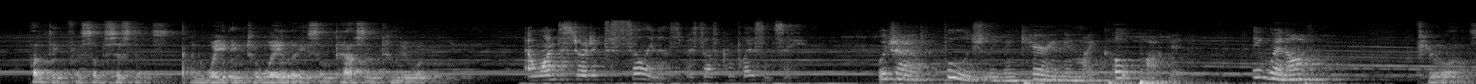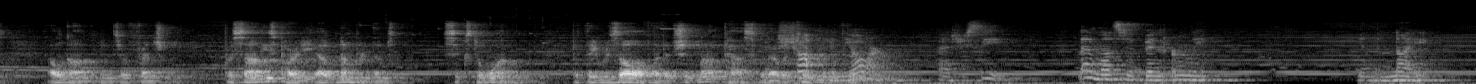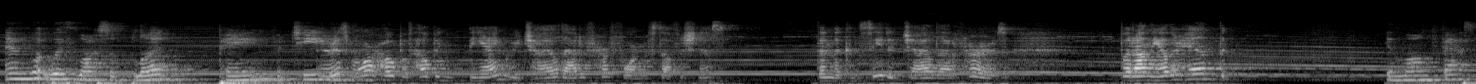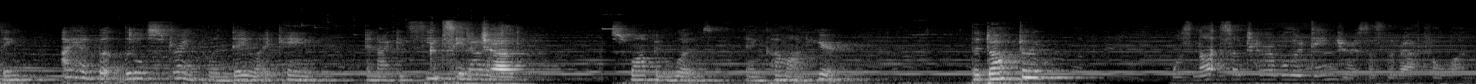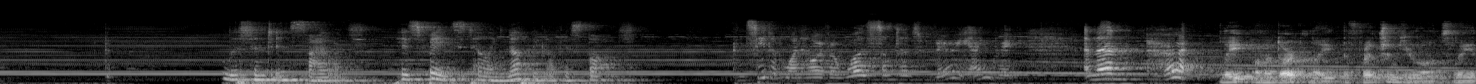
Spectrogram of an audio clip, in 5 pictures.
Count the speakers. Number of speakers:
three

